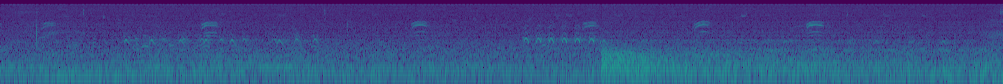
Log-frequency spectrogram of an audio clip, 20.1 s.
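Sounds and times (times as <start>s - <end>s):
burst of noise: 12.0s - 20.0s
short lower bird notes: 13.0s - 19.0s
high arched bird call: 13.8s - 17.7s.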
